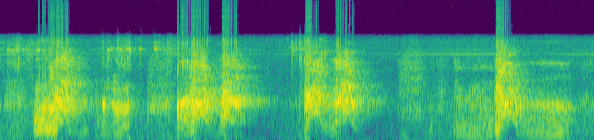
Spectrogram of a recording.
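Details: Chryssy and Autumn, a nine-year-old Lhasa Apso and a one-year-old puppy, playfighting. Bursts of short harmonic yelping barks and growly howls come about once a second, separated by brief quiet gaps.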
